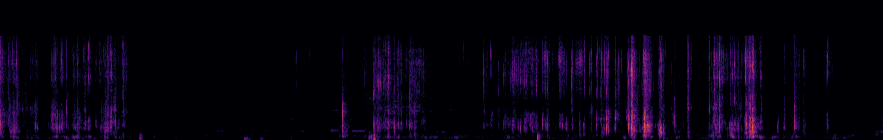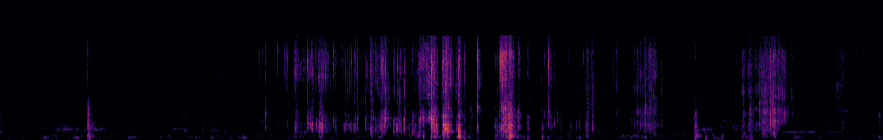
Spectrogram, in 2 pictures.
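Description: Foil card wrappers crinkle and rustle as hands tear them open.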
